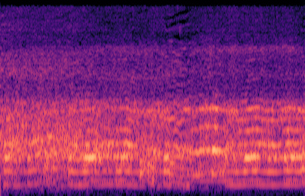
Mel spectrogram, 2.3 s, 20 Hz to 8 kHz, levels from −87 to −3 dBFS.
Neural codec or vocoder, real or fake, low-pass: codec, 16 kHz in and 24 kHz out, 0.4 kbps, LongCat-Audio-Codec, two codebook decoder; fake; 7.2 kHz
